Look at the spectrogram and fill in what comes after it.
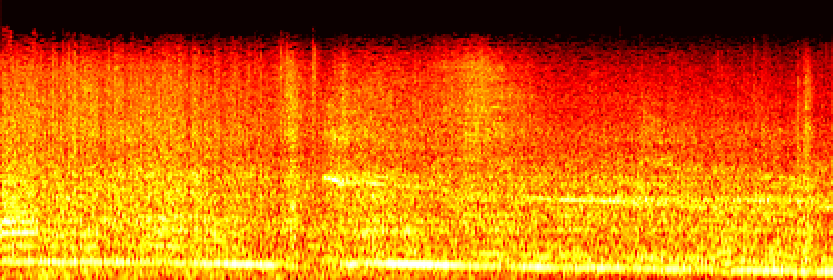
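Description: Racing VW Fusca (Beetle) fitted with a VW AP four-cylinder engine, heard from inside the cabin under racing load. The engine note falls steadily as the car slows, with a short break about three seconds in after which the pitch steps up, and starts climbing again near the end.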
